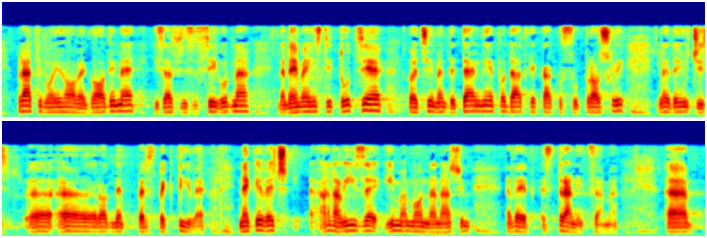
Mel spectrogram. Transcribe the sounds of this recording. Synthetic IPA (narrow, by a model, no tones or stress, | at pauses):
pɾat̪imoiɦo̞ʋe̞ɡo̞d̪ine̞isasʋimsamsiɡuɾna | d̪ane̞ːmainst̪it̪uːt̪sije̞kojet͡ɕeimat̪̚d̪e̞t̪aʎnije̞po̞d̪aːt̪ke̞kako̞supɾo̞ʃliɡ̥le̞d̪ajut͡ɕis | ɾo̞d̪nepeɾspekt̪iːʋḛne̞keʋe̞t͡ɕa̰naliːze̞ʔimamo̞nanaʃimʋebst̪ɾanit̪sama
